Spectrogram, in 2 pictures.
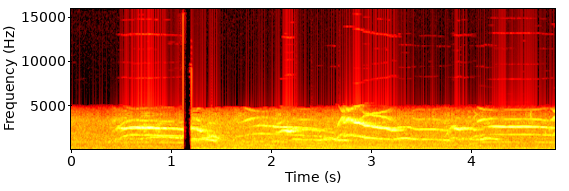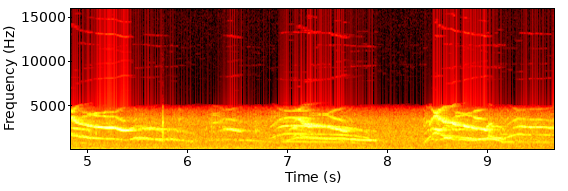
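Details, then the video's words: At a cat cafe, a very hungry kitten keeps up a stream of insistent meows. The mews are bright and bending, often overlapping, and break off briefly near the start. Constant low rumbling sits beneath them. "Kitten so hungry"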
